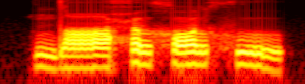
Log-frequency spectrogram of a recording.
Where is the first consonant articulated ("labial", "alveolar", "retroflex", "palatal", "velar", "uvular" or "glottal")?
alveolar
